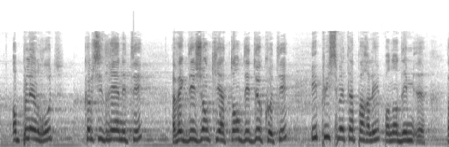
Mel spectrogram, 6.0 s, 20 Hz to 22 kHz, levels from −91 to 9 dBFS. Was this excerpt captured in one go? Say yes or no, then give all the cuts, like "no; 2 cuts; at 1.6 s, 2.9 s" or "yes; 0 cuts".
yes; 0 cuts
